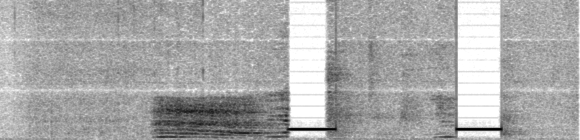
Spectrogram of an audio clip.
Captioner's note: male scream of pain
